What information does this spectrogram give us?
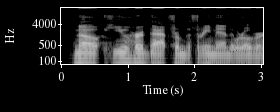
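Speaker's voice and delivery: ordinary talk, nothing marked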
